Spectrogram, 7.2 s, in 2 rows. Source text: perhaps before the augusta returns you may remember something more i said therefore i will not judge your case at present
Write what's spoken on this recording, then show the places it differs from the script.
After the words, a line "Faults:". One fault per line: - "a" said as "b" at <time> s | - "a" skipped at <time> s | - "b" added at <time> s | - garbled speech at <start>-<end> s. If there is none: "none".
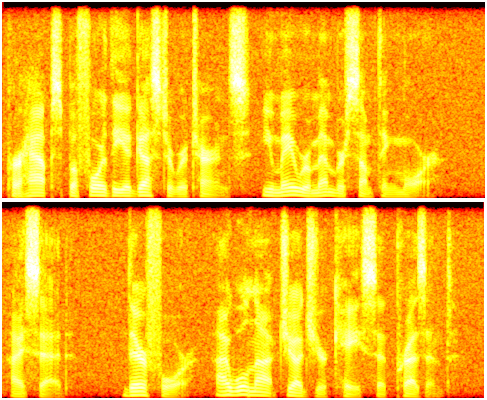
perhaps before the augusta returns you may remember something more i said therefore i will not judge your case at present
Faults:
none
